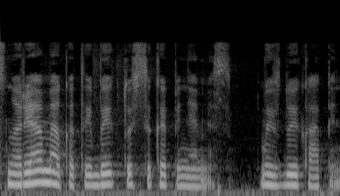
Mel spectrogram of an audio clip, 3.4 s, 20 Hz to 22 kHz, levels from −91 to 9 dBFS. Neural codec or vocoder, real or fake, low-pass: none; real; 9.9 kHz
